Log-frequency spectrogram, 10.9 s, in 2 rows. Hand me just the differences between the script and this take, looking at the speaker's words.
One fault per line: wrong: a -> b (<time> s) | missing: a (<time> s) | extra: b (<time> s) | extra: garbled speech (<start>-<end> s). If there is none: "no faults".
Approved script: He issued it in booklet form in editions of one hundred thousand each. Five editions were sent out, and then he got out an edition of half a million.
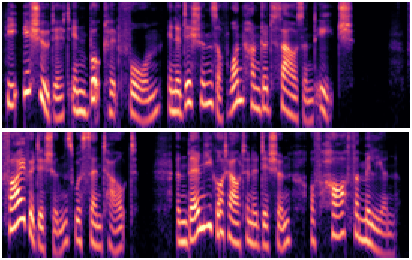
no faults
